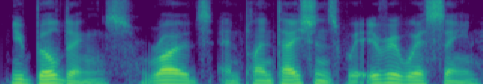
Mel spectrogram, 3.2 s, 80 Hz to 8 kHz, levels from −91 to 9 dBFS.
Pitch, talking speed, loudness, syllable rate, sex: 110 Hz, 150 wpm, -18 LUFS, 5.3 syllables/s, male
